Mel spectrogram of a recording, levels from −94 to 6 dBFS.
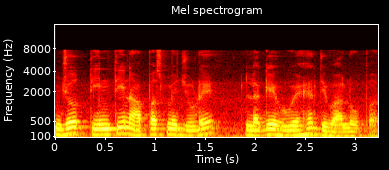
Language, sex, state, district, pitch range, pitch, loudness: Hindi, male, Chhattisgarh, Bastar, 120-140 Hz, 135 Hz, -15 LUFS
